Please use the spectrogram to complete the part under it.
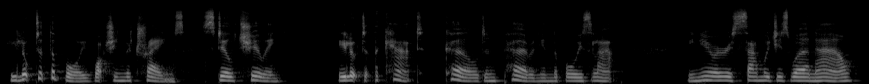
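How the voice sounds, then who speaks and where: A woman's voice: lowish voice, moderate pace. A woman narrating a children's novel as a scripted reading.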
